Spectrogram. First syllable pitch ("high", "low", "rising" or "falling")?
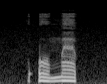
low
